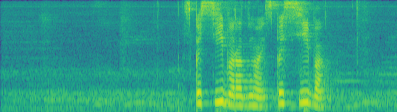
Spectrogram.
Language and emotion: Russian, positive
